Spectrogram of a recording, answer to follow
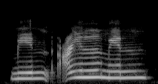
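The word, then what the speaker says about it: مِنْ عِلْمٍ: Jadi dibaca jelas, bacanya min ilmin dan alimun hakim.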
